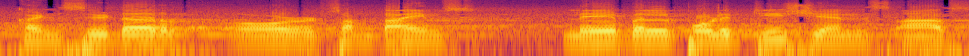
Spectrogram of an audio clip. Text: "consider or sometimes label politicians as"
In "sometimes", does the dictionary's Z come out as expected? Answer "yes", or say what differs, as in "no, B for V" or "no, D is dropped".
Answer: no, S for Z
